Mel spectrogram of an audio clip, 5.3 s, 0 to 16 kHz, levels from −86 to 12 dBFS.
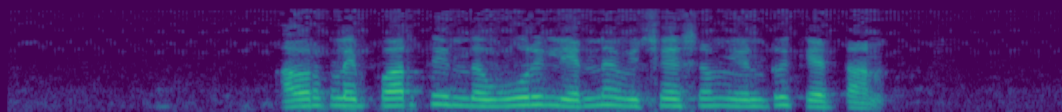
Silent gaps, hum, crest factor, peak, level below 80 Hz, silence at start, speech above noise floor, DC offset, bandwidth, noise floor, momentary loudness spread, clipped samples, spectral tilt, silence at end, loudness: none; 50 Hz at -60 dBFS; 20 dB; -8 dBFS; -66 dBFS; 1.4 s; 42 dB; under 0.1%; 11.5 kHz; -67 dBFS; 7 LU; under 0.1%; -5.5 dB/octave; 0.9 s; -26 LUFS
